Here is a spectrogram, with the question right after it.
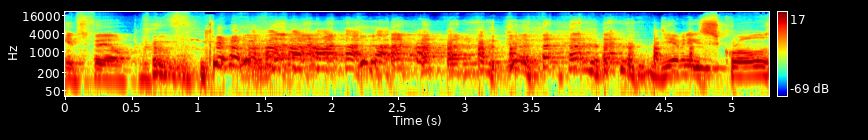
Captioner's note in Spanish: risas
